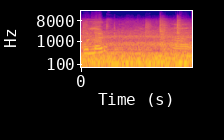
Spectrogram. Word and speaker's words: kulhad: This is what is known as the Kullad. It's spelled Kulhad, and it's made of, it's an earthen pot, and the best thing is it's biodegradable.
